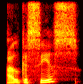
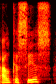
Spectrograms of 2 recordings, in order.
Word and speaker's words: Algeciras: Now, both games will be played in, you're going to have to excuse my pronunciation here, Algeciras. I think that's how you pronounce it, Algeciras, in southern Spain.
